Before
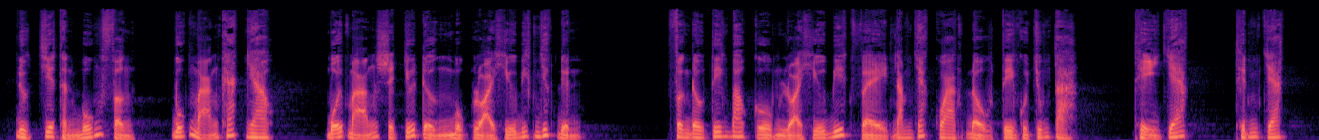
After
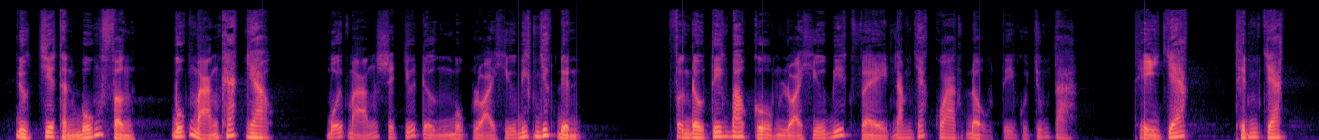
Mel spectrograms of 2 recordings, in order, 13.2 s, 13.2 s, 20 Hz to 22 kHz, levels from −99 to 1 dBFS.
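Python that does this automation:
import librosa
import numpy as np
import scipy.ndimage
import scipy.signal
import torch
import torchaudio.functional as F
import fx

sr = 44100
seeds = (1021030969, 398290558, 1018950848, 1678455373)

y = fx.gain(x, sr, db=fx.steps((0.0, 1.5), (2.62, -7.5), (5.18, 2.0), (5.76, -6.5), (6.82, 2.0), (7.62, -4.5), (9.79, -17.0), (10.34, -10.5), (11.44, 1.0)))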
